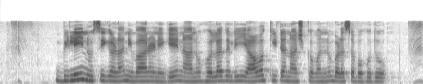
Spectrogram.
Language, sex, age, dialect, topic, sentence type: Kannada, female, 41-45, Mysore Kannada, agriculture, question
